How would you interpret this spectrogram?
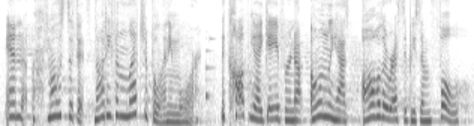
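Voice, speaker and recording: A woman playing a proud, confident master chef who speaks in a measured, self-assured way. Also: sits high. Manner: self-assured, measured, turns wistful when alone. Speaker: head chef. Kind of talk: video game dialogue. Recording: reverberant game audio with faint music.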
